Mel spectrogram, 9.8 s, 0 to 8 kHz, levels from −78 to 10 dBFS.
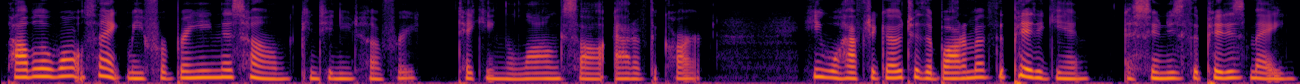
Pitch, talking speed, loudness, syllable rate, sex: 220 Hz, 230 wpm, -19 LUFS, 5.3 syllables/s, female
